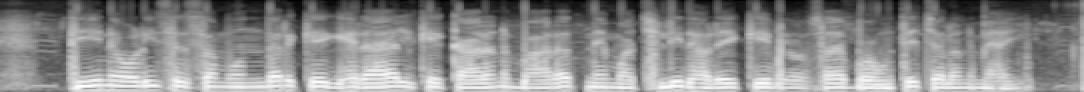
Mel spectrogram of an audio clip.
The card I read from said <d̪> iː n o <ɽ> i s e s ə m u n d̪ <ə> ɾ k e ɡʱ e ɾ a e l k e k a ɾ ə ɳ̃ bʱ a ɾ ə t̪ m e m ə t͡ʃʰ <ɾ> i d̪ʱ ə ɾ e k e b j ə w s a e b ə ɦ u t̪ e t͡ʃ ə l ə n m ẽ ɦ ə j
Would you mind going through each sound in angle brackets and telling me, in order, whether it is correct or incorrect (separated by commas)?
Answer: incorrect, correct, correct, incorrect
